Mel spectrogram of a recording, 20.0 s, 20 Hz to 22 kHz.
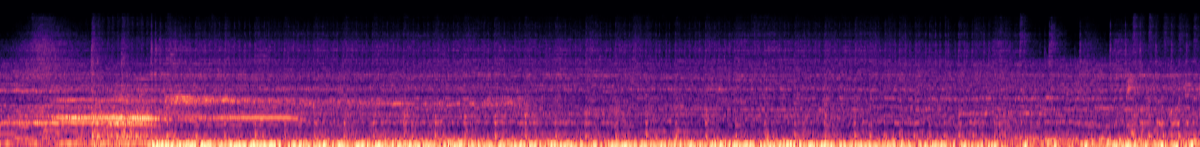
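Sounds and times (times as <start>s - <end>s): heavy drums and bass: 0.0s - 20.0s
metal band playing live: 0.0s - 20.0s.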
